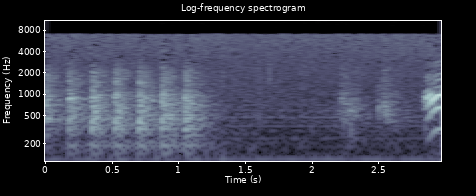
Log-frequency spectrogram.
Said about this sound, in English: Better try knocking, Stone. Try it again, louder.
